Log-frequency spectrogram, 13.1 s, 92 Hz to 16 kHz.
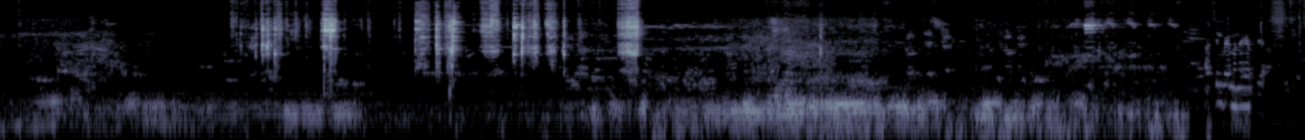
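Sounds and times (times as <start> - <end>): metal pieces clinking: 2.4 - 3.5, 4.2 - 6.4.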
